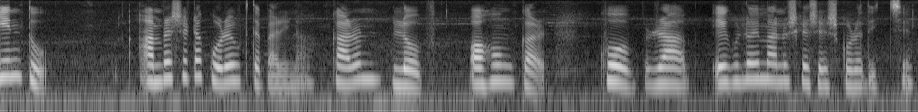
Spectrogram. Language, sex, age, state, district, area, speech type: Bengali, female, 45-60, West Bengal, Paschim Bardhaman, urban, spontaneous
